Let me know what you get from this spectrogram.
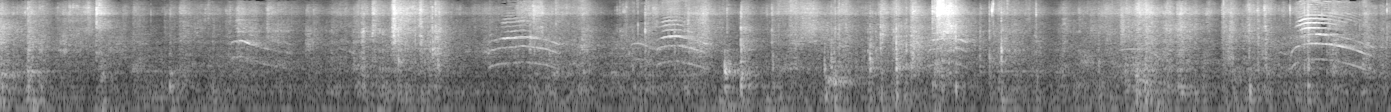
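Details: Sor and Kapov's kittens, apparently wanting to come out and play, give a series of bright, arched meows, several in quick succession around the middle and another pair near the end, amid scratching, thumps and rustling.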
